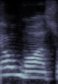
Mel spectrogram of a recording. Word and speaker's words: almoço: outra pronúncia fechada tá pronúncia fechada sempre para o substantivo pronúncia aberta para o verbo então aquele é o restaurante onde almoço aqui também é presente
